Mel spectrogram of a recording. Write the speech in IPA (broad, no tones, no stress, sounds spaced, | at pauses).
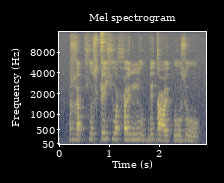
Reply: ɮ ɐ b ç u s ʈ ɪ ç u ħ ʏ d ɲ u b ɪ ɡ ʕ ʏ ʔ u z u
